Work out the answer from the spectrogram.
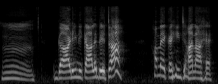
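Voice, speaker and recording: A shrewd, caring old cartoon mother who teases gently, as a woman puts her on. The voice is very high and loud. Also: moderate pace, dry recording. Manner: teasing, shrewd.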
